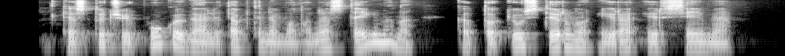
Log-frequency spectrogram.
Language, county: Lithuanian, Utena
